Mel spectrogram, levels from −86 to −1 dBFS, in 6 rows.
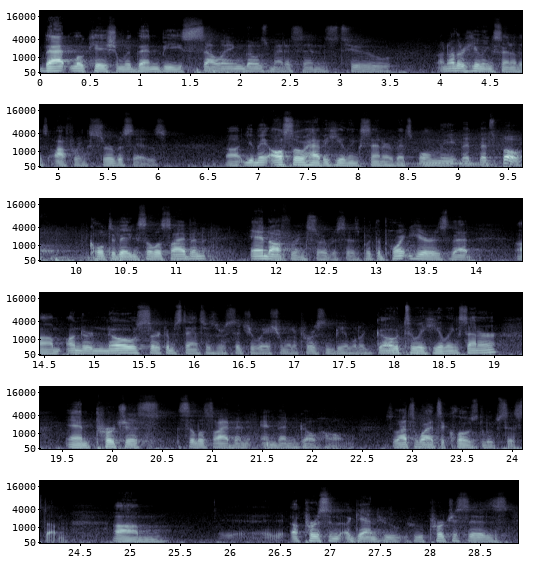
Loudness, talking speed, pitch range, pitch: -31 LUFS, 160 wpm, 90-105 Hz, 95 Hz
